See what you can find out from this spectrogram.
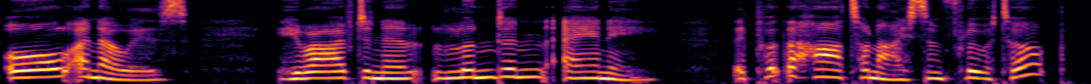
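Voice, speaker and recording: Casting: woman playing a motherly audiobook nurse, kindly and soothing, pitched up, dry sound. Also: lively intonation, normal speed, no room sound. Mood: apologetic. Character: short, mumsy nurse, kindly and confiding.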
